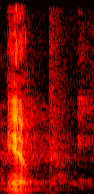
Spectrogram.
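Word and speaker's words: Impe: a man named Jack Van imp or MP depending on if you pronounce the E on the end how many of you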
